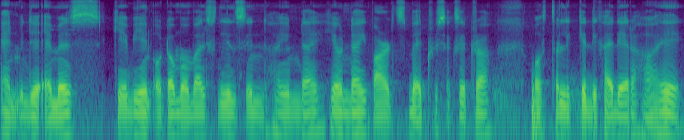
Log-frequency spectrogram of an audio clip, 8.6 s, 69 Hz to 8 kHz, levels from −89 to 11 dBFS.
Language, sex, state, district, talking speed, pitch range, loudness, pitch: Hindi, male, Arunachal Pradesh, Papum Pare, 110 wpm, 80-90 Hz, -17 LUFS, 85 Hz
